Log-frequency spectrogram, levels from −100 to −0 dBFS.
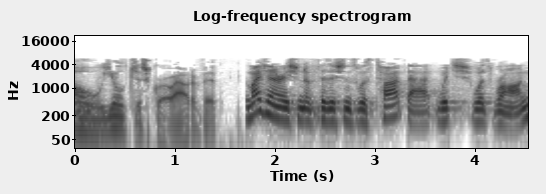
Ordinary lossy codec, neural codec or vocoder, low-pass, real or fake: MP3, 24 kbps; none; 7.2 kHz; real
